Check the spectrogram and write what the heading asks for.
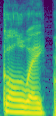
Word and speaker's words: Galway: Galway.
